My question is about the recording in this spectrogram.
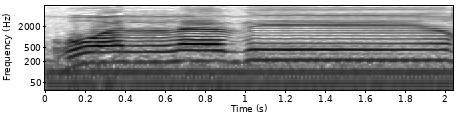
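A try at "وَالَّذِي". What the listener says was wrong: না কিন্তু, এটা হলো জাল, জানা জাল, জাল উচ্চারণ করতে হবে। দেখো আমি আবার উচ্চারণ করি,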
